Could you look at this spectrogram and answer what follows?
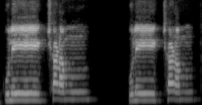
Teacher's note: ले के बाद जो छ क्षत्रिय वाला है उस पर हमको थोड़ा सा आघात देना है।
